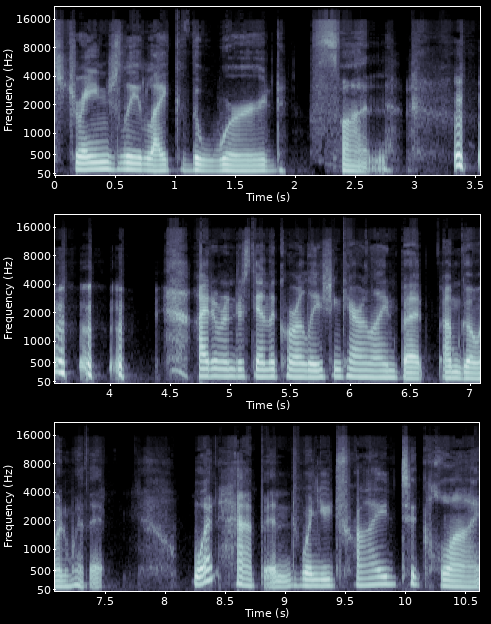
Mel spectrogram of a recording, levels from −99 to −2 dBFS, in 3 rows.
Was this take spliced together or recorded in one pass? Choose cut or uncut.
uncut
